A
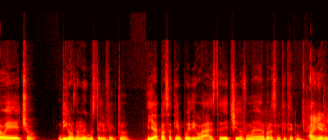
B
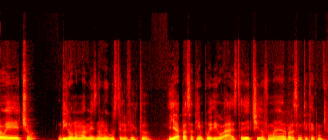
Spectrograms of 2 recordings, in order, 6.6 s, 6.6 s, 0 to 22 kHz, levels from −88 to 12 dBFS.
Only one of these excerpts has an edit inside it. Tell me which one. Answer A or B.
A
